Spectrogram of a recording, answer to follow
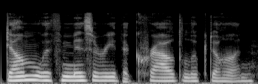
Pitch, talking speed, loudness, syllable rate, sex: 170 Hz, 165 wpm, -15 LUFS, 4.0 syllables/s, female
